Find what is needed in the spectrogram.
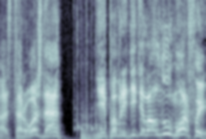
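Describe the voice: A man does a cartoonish character voice at an extremely high pitch, bright and sharp in tone, with vocal fry, a slightly husky edge and big pitch swings. He goes at a fairly slow pace while faint music plays in the background.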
